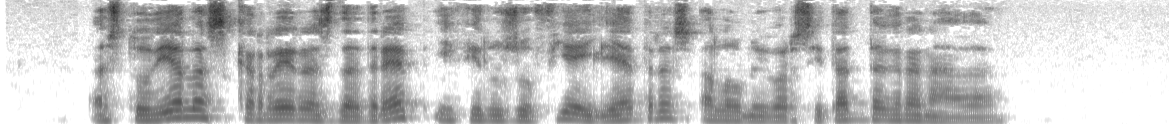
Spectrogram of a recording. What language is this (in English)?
Catalan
